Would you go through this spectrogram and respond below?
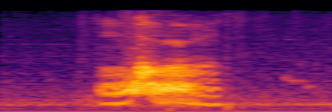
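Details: Four-week-old male Whippet pup, Kestrel, trying out his vocals: one loud, drawn-out rising-and-falling whining growl lasting under a second, in a quiet indoor room.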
